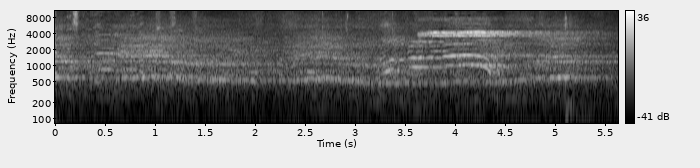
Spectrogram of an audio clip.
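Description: A crowd of fans chants and sings in an open stadium.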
